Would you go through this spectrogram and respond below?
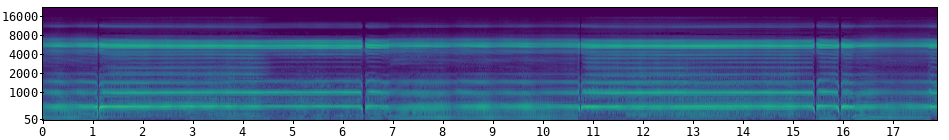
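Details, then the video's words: A close-up cicada gives a loud, continuous, rich buzzing drone. It holds steady for many seconds, broken only by brief clicks and short interruptions before resuming. "Cicada's sound closeup"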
